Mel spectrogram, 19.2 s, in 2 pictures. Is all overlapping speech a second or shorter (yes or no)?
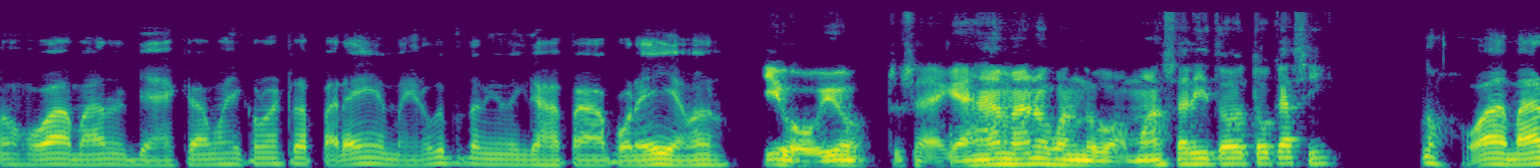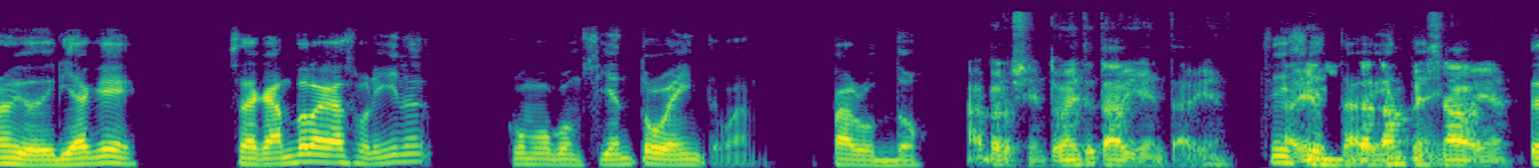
no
